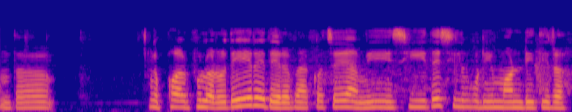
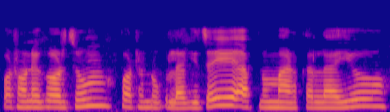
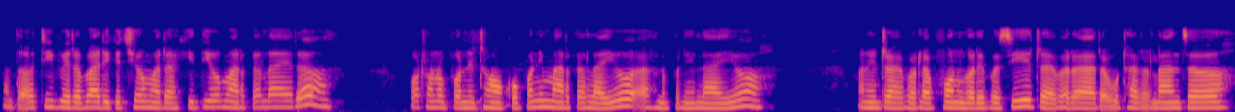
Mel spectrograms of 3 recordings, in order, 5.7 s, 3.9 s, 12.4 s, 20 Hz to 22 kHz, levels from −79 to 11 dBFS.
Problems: none marked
